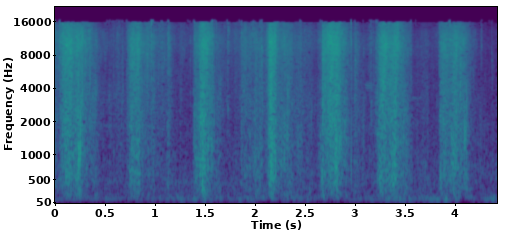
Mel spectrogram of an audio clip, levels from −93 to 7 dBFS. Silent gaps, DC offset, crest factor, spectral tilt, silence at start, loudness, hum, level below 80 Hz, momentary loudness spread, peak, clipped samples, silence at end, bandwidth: none; under 0.1%; 22 dB; 1.5 dB/octave; 0 s; -30 LUFS; none; -90 dBFS; 11 LU; -12 dBFS; under 0.1%; 0 s; 17 kHz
